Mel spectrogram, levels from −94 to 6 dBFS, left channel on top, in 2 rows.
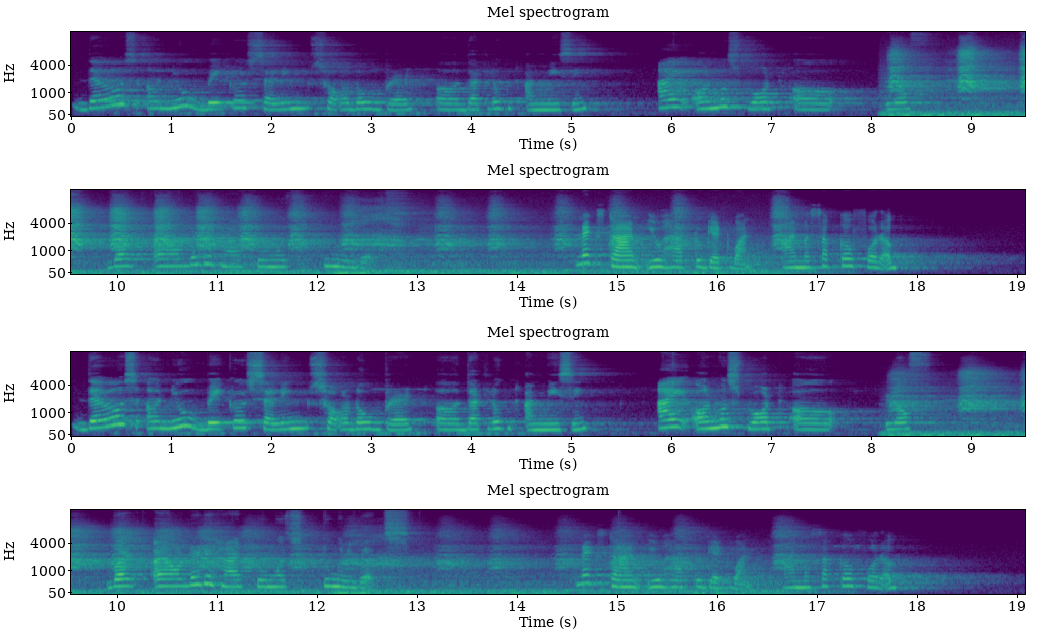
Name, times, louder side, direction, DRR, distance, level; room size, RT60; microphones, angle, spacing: voice 1, 0.0-5.2 5.9-7.7 8.1-8.5 9.9-12.9, right 5 dB, 75° right, 11 dB, 0.5 m, -32 dB
sound 1, 8.1-16.7, left 3 dB, 75° left, 2.9 m, -36 dB
voice 2, 14.6-16.4 16.6-17.8, left 4 dB, 50° left, 10 dB, 1.1 m, -30 dB
28.0 x 20.0 x 9.2 m, 2.6 s
head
